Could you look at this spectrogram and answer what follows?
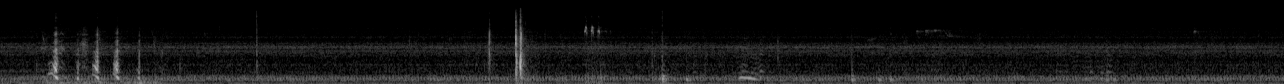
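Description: Quiet outdoor background with steady camcorder hiss and a low hum. A few short pitched calls come in the first second and a half, one sharp click about five seconds in, and a few faint chirps after it.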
